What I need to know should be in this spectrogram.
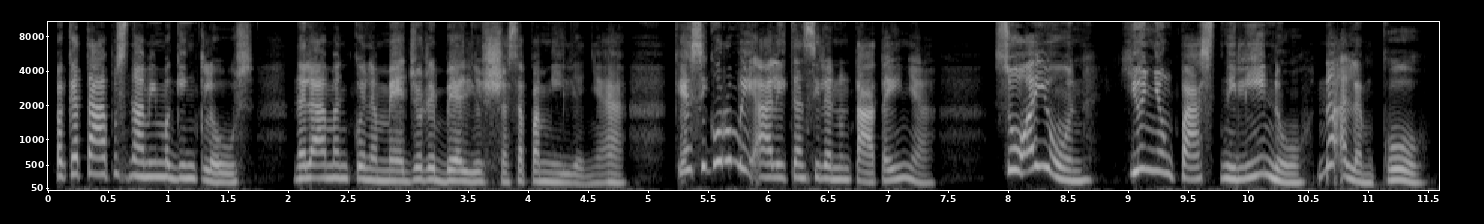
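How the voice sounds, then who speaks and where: A woman's voice: a little high, big pitch swings, normal speed, sharp tone, dry recording, studio quality. An actress playing a sympathetic, chatty young woman confiding about a friend in a Filipino radio drama, with a Filipino accent.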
